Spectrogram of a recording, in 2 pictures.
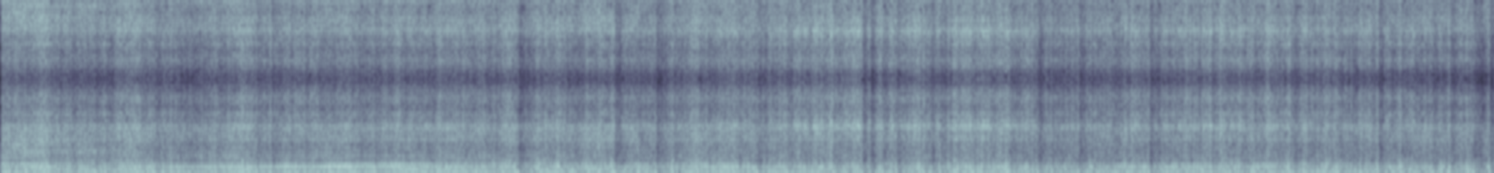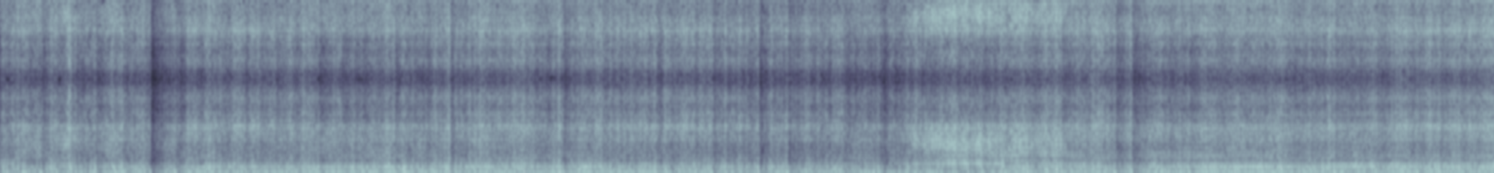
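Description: Car engine on a race track, heard through an onboard camera, pulling hard with its note climbing slowly in pitch over long stretches and changing once near the end. Heavy wind and road noise sit under it throughout.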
